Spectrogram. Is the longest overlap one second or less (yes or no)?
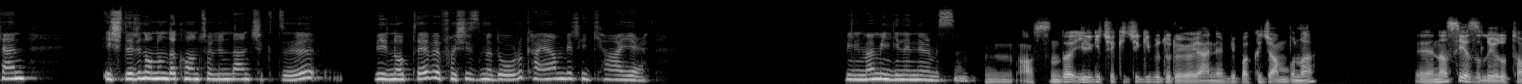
yes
